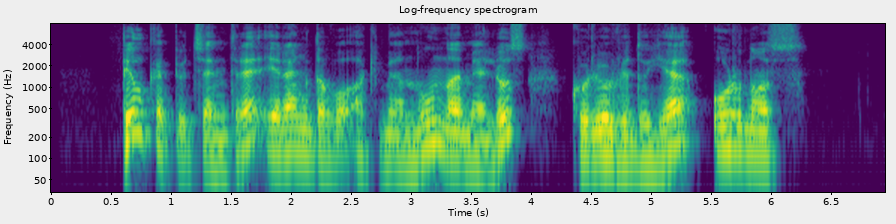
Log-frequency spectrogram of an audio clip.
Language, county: Lithuanian, Vilnius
